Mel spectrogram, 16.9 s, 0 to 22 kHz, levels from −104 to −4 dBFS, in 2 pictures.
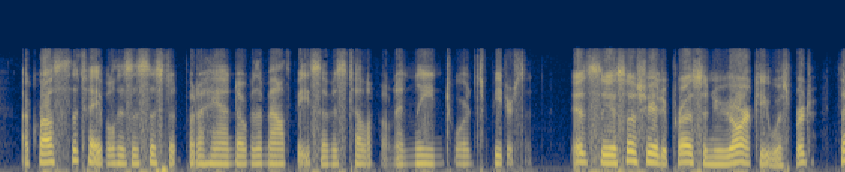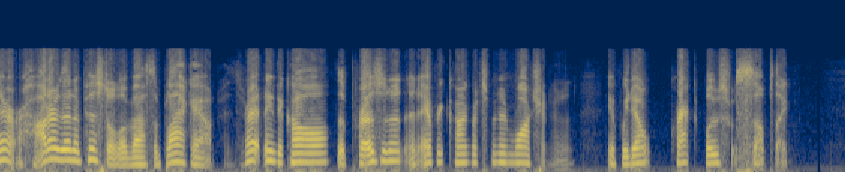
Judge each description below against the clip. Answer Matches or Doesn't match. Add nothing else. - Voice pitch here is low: Doesn't match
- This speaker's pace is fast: Doesn't match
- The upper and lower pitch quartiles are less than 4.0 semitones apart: Matches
